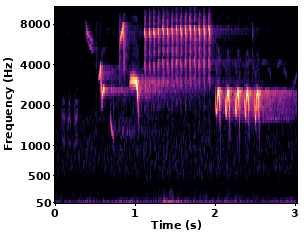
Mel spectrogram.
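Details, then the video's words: Wild bird singing in nature: rising and falling whistled notes, then a fast buzzy trill of about fifteen pulses, ending in a run of sharp repeated chirps. "Kicauan Burung Cerminkan Suasana Damai"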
